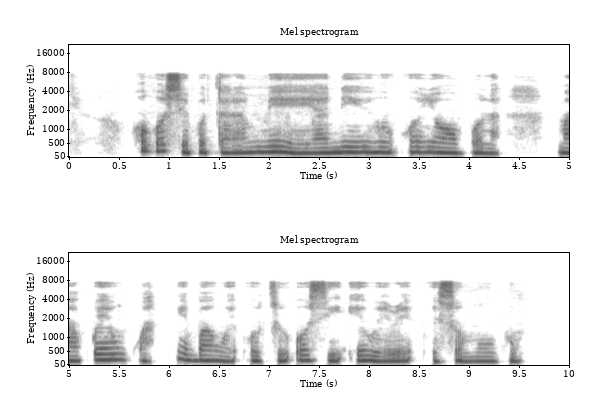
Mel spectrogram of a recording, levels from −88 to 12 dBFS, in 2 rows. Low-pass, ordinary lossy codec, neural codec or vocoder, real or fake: none; none; none; real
